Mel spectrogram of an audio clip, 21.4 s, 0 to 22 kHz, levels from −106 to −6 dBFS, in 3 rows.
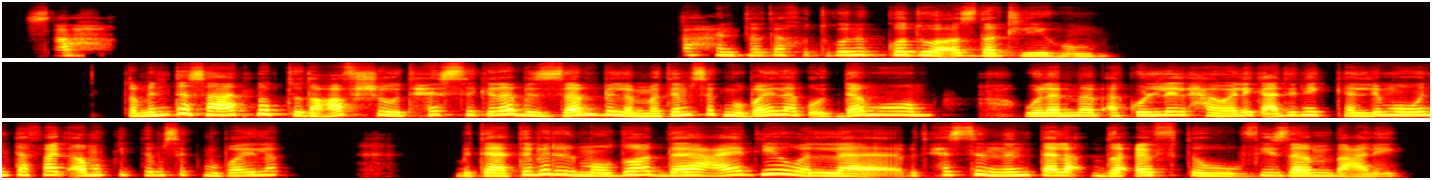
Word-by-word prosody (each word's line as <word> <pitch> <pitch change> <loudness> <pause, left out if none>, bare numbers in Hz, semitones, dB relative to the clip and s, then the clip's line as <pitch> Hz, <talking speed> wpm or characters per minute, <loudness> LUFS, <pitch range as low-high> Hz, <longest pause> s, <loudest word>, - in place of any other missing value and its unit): صح. - - -11 2.8
صح 240 0 -10
أنتَ 220 -1 -7
تاخ 225 +1 -9
تكون 230 +2 -4
القدوة 240 -1 -1
قصدك 200 0 -2
ليهم. 170 -4 -6 2.2
طب 190 +2 -2
أنت 250 +8 +2
ساعات 265 -1 +4
ما - - +6
بتضعفش 230 0 0
وتحس 255 +4 0
كده 250 +4 +3
بالذنب 225 - +4
لمّا 180 -6 0
تمسك 255 +4 0
موبايلك 225 +6 +2
قدّامهم؟ 235 +6 0 0.4
ولمّا 200 +2 +2
يبقى 195 -1 -2
كلّ 220 +3 0
اللي 240 -1 +1
حواليك 190 +2 -1
قاعدين 220 +3 +1
يتكلّموا 225 0 -1
وأنت 235 +1 -1
فجأة 240 -1 +1
ممكن 230 +1 -5
تمسك 235 -1 -7
موبايلك؟ 210 +6 -4 0.9
بتعتبر 200 +9 +2
الموضوع 230 -1 +1
ده 210 -2 -1
عادي، 235 +8 +3
والَّا 210 - +1
بتحس 240 +7 -5
إن 225 -5 +1
أنت 230 0 0
لأ 215 -2 +4
ِضِعفت 205 +4 -1
وفي 180 +1 -4
ذنب 195 -1 +1
عليك؟ 165 +3 -5
225 Hz, 125 wpm, -24 LUFS, 195-245 Hz, 2.8 s, ما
